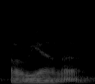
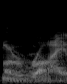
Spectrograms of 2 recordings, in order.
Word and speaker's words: Ariela: Is how it's said in Italian. In English, it's often pronounced as Ariella. Ariella. Ariella. Now you pronounce it Ariella. I'm stupid. I should have figured that. What did I say? Arila.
